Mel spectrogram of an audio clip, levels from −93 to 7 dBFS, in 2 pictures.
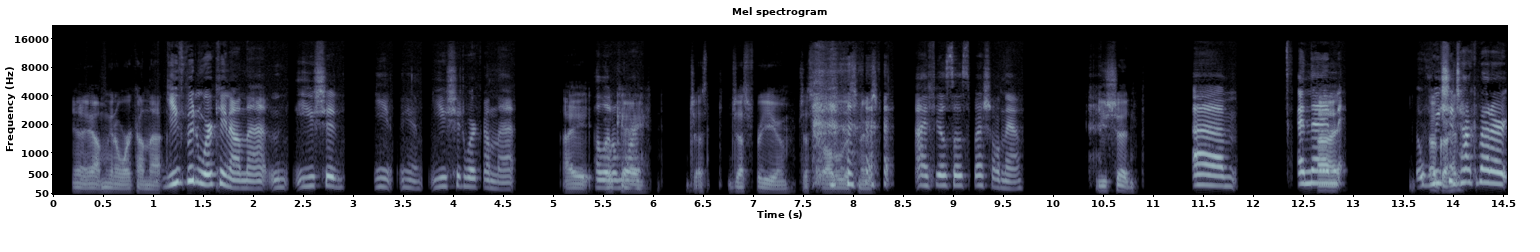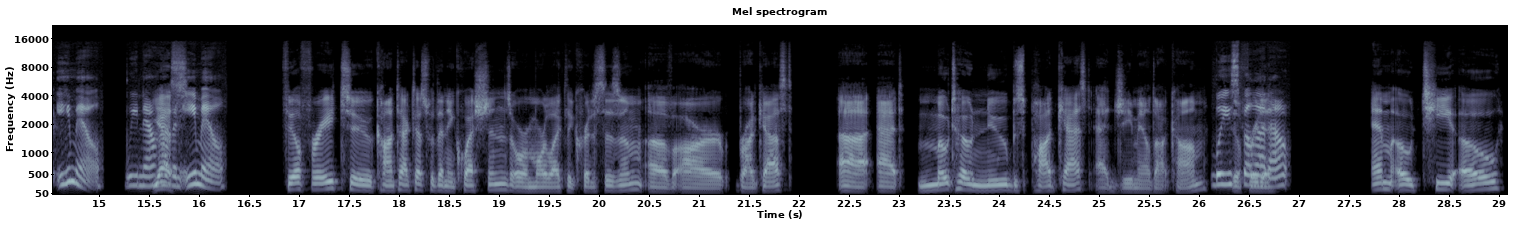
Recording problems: thin; very slightly; fading below 300 Hz

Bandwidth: 15 kHz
